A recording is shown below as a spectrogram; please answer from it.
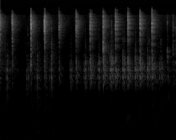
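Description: A steel marble rolling along the Marble Machine X's wooden marble divider rail, clicking faintly and rapidly, about seven clicks a second, as it crosses the channel openings. The clicks stop near the end. The marble is clearing the channels, the sign that the divider's new height modules are set right.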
